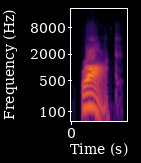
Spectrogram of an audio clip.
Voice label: "roque", American

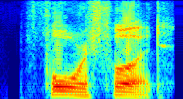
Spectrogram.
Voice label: "forefoot", American

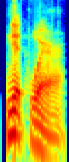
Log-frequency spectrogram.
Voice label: "knitwear", American

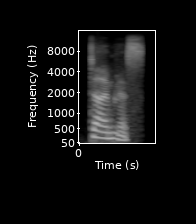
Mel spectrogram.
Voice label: "timeless", Indian

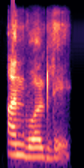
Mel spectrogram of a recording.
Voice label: "unworldly", Indian

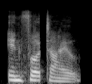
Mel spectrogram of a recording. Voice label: "infertile", Indian

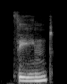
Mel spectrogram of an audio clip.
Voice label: "fiend", Indian

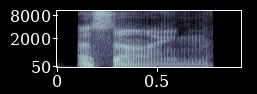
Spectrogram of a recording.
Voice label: "assign", British

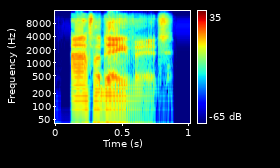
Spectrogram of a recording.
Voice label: "affidavit", British

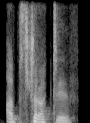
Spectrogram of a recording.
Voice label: "obstructive", Indian

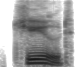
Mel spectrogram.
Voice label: "Jute", American

